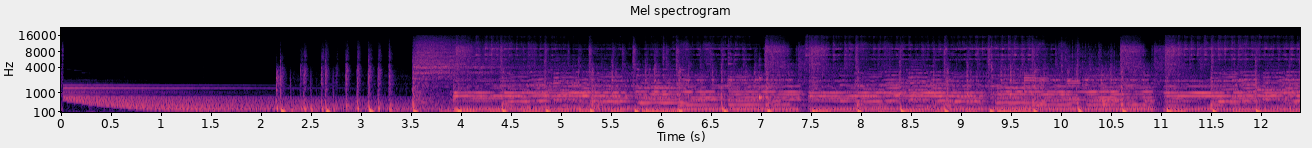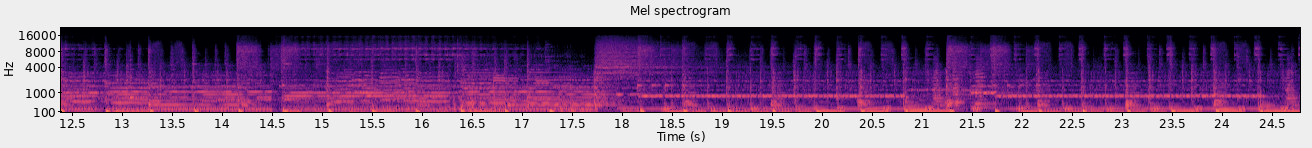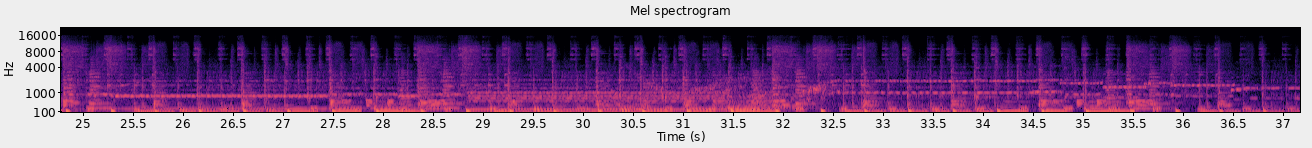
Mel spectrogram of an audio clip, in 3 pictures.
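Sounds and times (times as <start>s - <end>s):
Far East organ: 0.0s - 37.1s.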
